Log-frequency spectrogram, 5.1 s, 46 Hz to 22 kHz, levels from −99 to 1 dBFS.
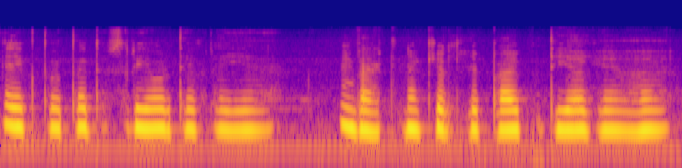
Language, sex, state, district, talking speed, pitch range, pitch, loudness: Hindi, male, Jharkhand, Ranchi, 165 wpm, 190-200 Hz, 195 Hz, -16 LUFS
